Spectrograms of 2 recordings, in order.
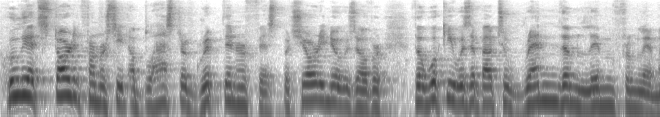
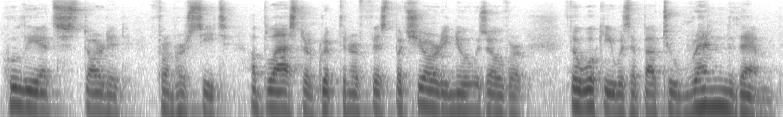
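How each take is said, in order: First: Tense, urgent reading. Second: Said in the usual way. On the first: Shown as a demonstration. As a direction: read it with rising urgency. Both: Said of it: "I'm just doing that part again".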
